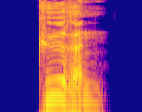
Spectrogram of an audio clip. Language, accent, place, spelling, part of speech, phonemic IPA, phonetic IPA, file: German, Germany, Berlin, Küren, noun, /ˈkyːʁən/, [ˈkʰyːʁən], De-Küren.ogg
- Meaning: plural of Kür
